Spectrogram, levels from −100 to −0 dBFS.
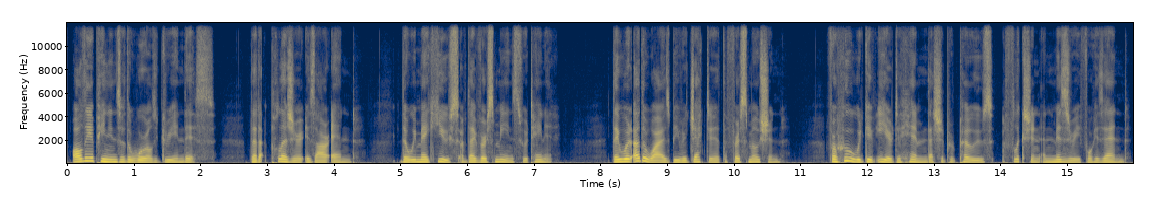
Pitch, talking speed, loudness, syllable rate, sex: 170 Hz, 185 wpm, -20 LUFS, 5.3 syllables/s, female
